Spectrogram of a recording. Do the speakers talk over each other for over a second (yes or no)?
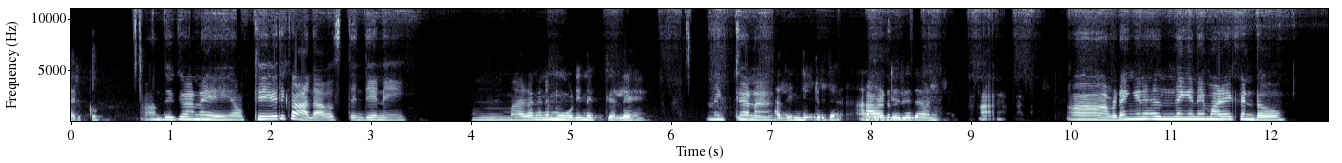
no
